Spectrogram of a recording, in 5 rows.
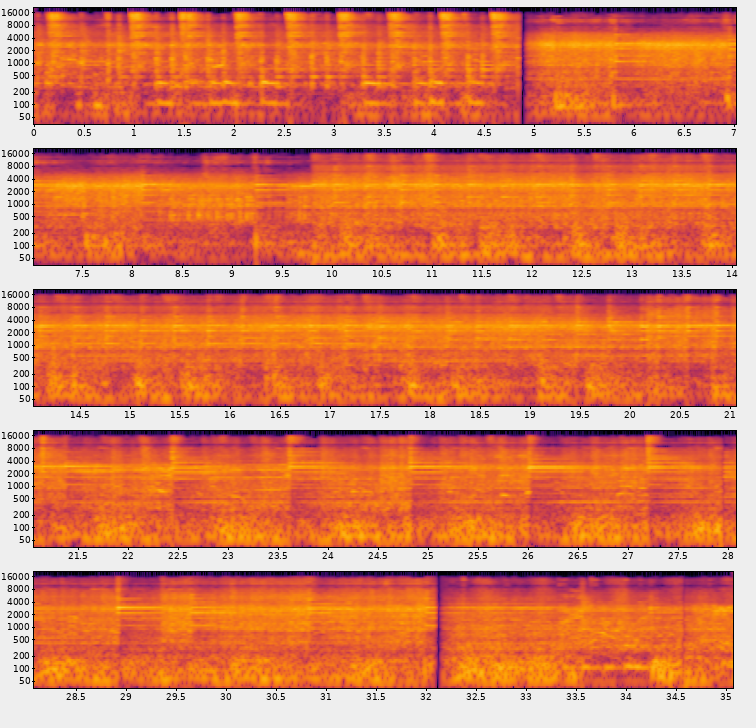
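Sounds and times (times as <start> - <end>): fast barrel drumming: 0.0 - 35.0
steady ringing din: 0.0 - 35.0.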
